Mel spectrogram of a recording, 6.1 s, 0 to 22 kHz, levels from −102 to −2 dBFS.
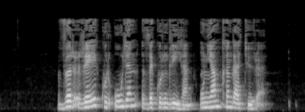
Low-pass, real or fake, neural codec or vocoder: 10.8 kHz; real; none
